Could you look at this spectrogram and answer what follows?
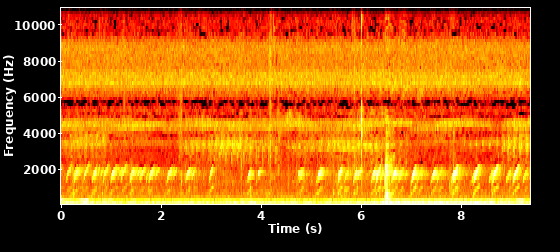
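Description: An animal calling in a fast run of short, curved chirps, about four a second, thinning briefly about four seconds in and then picking up again. A steady high insect-like drone runs behind it, and there is a single sharp tap about six and a half seconds in.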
